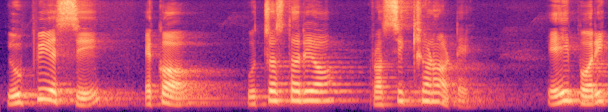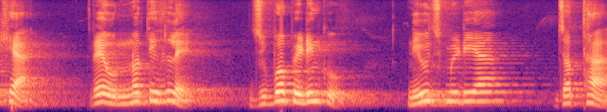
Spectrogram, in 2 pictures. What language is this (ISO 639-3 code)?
ori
